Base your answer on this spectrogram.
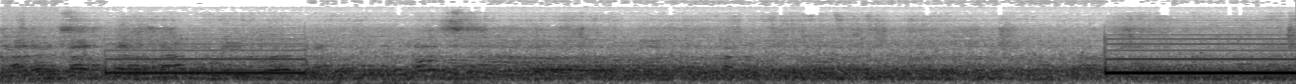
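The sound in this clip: A telephone call rings unanswered, with two clear ringback tones about four seconds apart. Each tone lasts roughly a second over low background noise.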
